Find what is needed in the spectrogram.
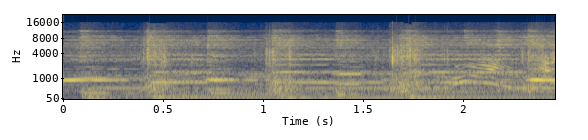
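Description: Bamboo poles of a bamboo-pole dance (nhảy sạp) knocking together in a regular beat, about twice a second, over melodic music.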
